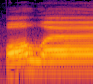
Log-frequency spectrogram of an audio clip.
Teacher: Qawa, wa-nya harus jelas ya, harus dimanyunkan dulu. Qawa jangan qawari ya. · ri yang pertama tipis, ro-nya tebal. Qawariro min fi.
